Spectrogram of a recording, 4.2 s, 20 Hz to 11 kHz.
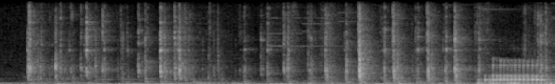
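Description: Keys clatter on an Amiga 500 Plus keyboard in a dense, uneven run of close, crisp clicks and taps, with a steadier mechanical hum rising near the end.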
